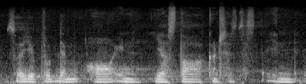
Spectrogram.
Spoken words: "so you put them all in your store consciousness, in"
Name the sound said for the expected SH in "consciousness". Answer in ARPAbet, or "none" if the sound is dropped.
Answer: S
